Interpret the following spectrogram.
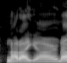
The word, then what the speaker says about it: নারায়ণ: যে মূর্ধন্য আছে না মূর্ধন্যের উচ্চারণটা হবে নারায়ণা অর্থাৎ জিউভা উল্টিয়ে মূর্ধা স্পর্শ করতে হবে তাহলে নারায়ণা জিউভা উল্টিয়ে ন উচ্চারণ নারায়ণা নারায়ণা তারপরেরটা হলো নারায়ণ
